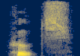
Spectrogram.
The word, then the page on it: hooch: hu:tʃ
